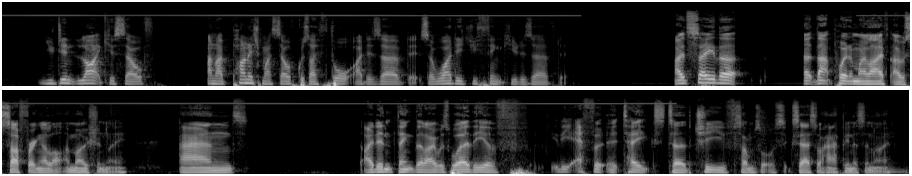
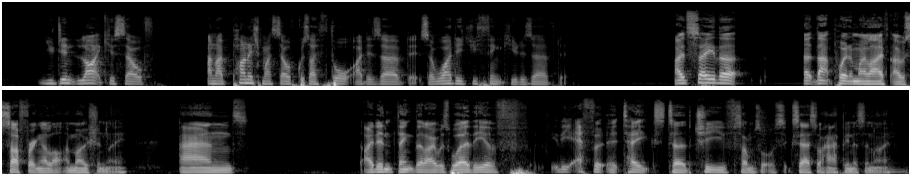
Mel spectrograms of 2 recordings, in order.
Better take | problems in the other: second | high-pitched whine; noticeable; until 6 s and from 8.5 to 16 s; 11.5 kHz, 15 dB below the speech

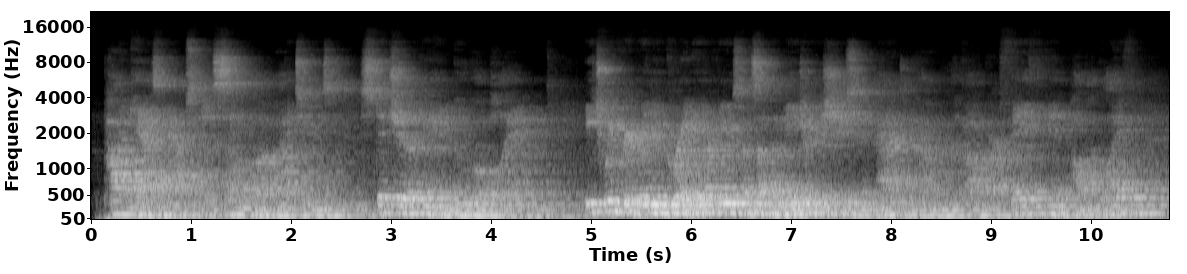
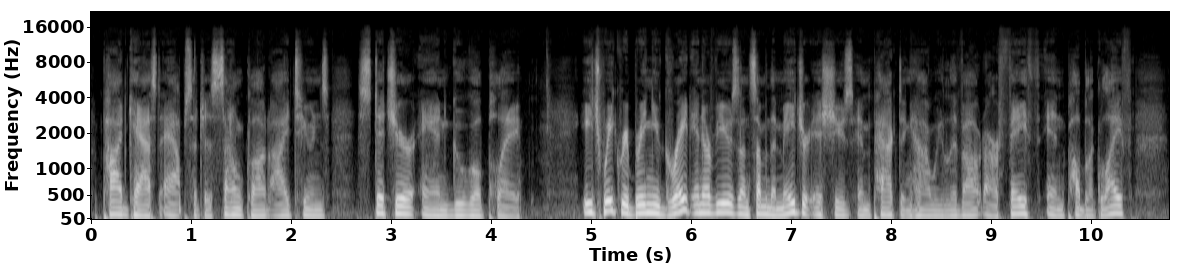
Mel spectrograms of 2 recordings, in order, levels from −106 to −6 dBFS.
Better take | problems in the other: second | off-mic speech; far // room echo; strong; dies away in 2.3 s

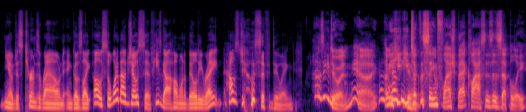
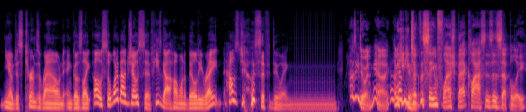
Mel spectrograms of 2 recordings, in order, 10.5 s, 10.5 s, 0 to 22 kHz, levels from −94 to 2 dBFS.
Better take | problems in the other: first | audio freezing; at 6 s for 1 s

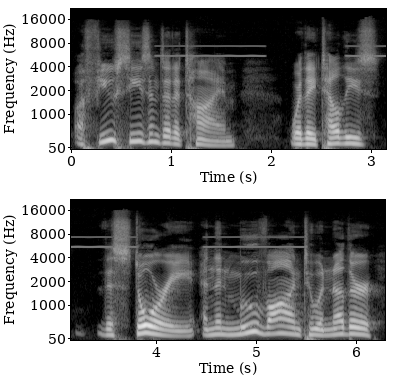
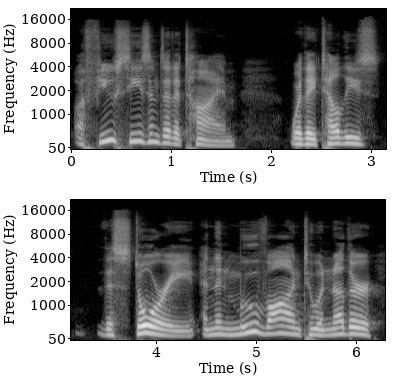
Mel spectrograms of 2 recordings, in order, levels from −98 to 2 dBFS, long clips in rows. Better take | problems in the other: second | high-pitched whine; faint; from 1 to 2 s, from 2.5 to 4 s and from 4.5 to 5.5 s; 5.5 kHz, 25 dB below the speech

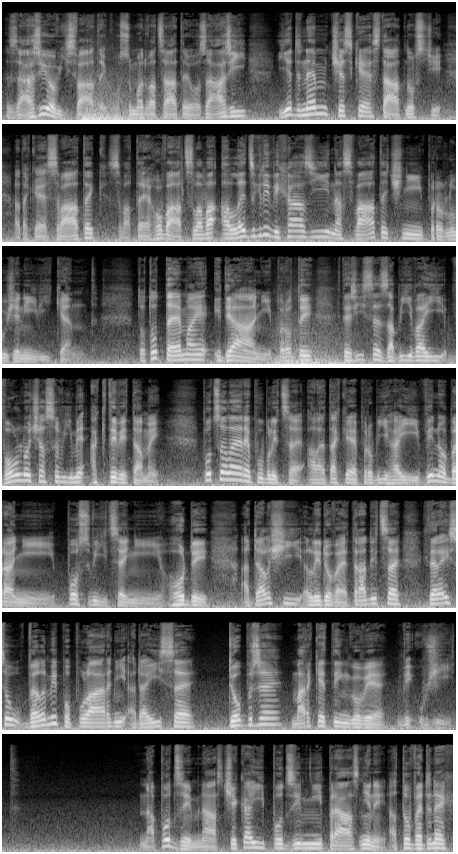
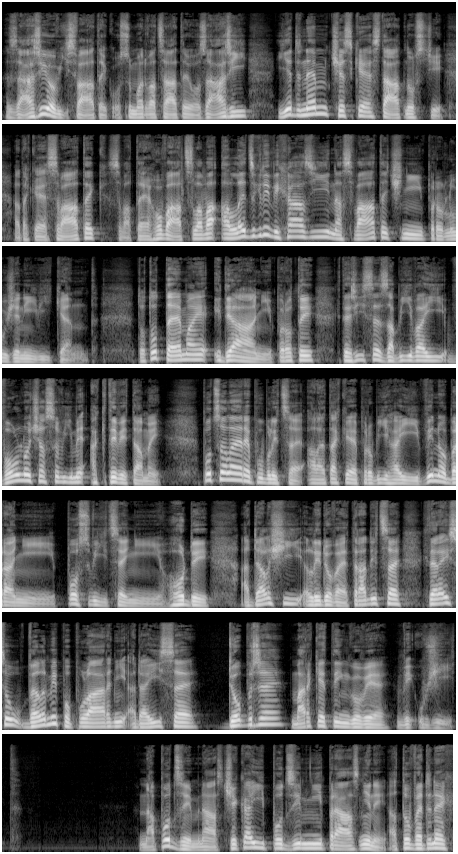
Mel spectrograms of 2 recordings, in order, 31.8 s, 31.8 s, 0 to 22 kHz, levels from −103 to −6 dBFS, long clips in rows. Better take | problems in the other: second | wind noise on the microphone; occasional gusts; 25 dB below the speech

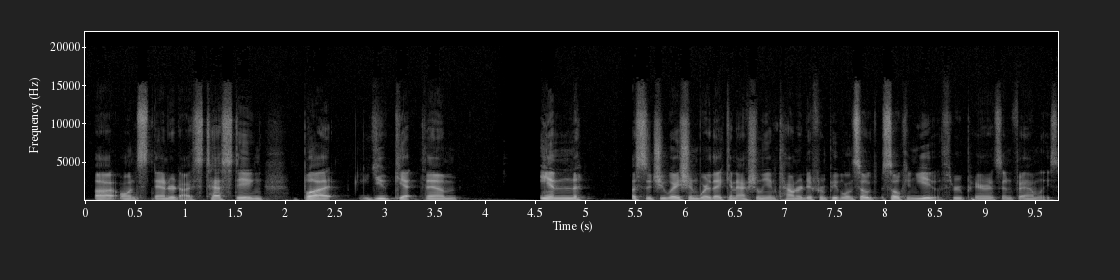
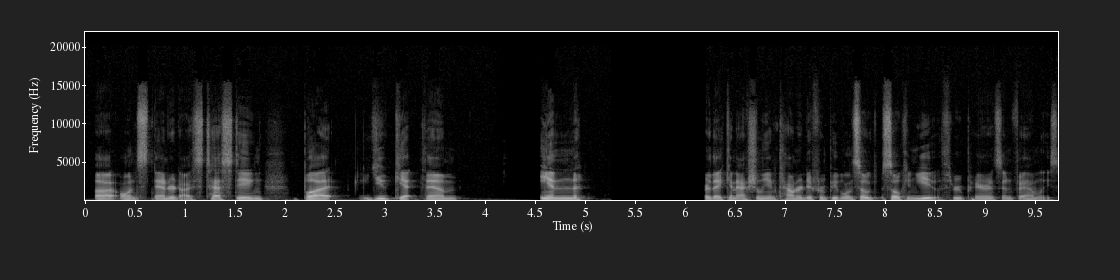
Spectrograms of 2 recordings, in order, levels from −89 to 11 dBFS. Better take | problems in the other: first | audio cutting out; at 5.5 s for 1 s

